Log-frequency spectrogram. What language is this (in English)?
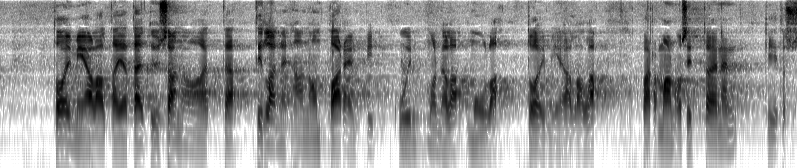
Finnish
